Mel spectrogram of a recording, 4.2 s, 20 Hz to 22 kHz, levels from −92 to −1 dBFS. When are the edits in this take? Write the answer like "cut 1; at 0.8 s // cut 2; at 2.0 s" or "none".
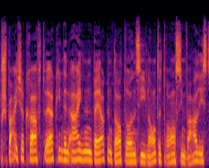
cut 1; at 2.9 s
